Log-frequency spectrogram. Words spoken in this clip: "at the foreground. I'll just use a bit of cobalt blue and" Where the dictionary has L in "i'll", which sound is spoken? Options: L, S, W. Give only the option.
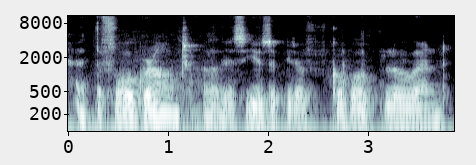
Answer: L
